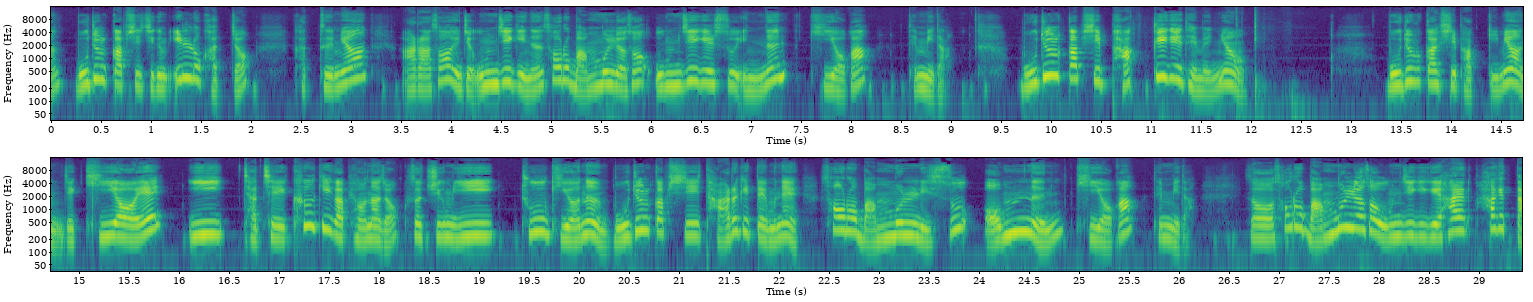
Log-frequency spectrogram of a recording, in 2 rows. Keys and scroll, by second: 11.9 typing.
